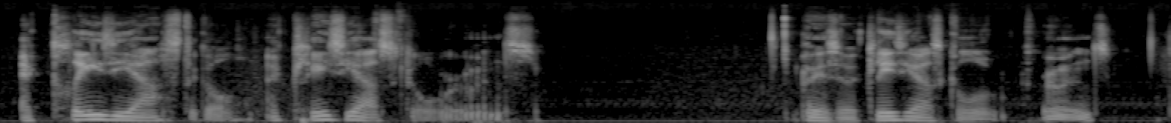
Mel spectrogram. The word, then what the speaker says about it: ecclesiastical: Holy shit, I've been pronouncing it so wrong. Ecclesiastical ruins.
